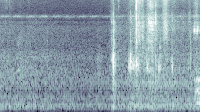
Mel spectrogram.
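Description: A sea catfish thrashing as it is held up by the tail, with a few sharp slaps and knocks from its body and fins about a second in.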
